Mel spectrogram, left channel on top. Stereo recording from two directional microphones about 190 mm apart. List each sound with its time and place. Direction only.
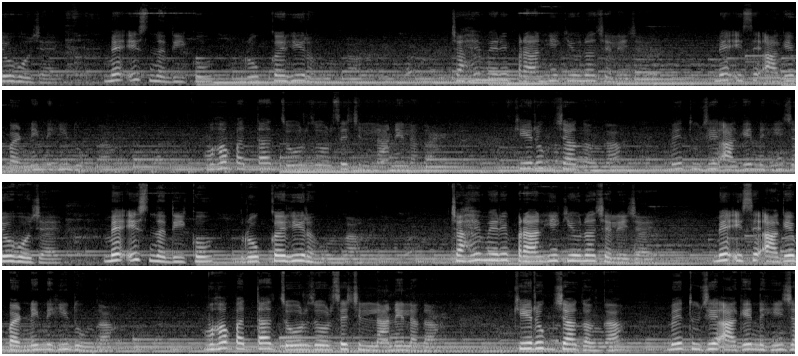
0.0 s music: 40° right (ahead or behind)
1.0 s speech: 40° right (ahead or behind)
4.5 s speech: 40° right (ahead or behind)
10.0 s speech: 40° right (ahead or behind)
13.1 s speech: 40° right (ahead or behind)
